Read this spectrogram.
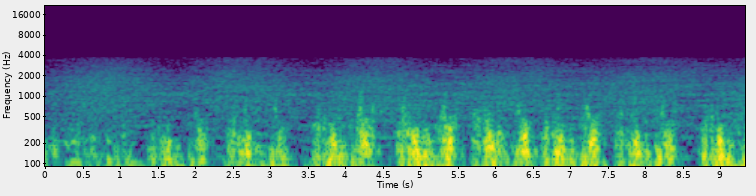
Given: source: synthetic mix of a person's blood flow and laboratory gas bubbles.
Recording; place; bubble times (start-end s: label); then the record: Doppler ultrasound of blood flow; precordium
no bubbles
From the record:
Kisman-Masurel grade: 000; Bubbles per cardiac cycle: 0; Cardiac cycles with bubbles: 0%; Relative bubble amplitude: no bubbles discernible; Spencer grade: 0 (complete lack of bubble signals)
